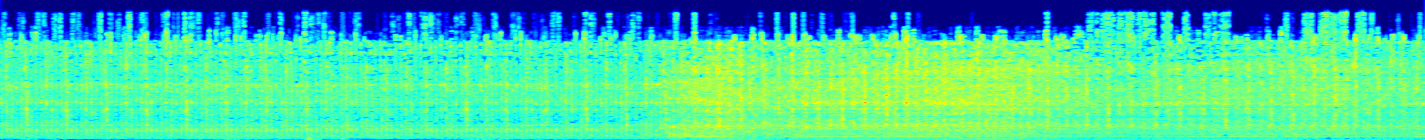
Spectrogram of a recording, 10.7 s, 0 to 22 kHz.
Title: Vauxhall insignia 2016 b20dth timing chain noise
